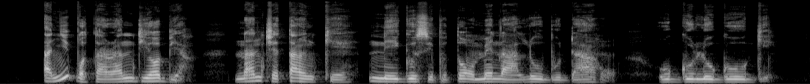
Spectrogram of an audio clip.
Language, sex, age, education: Igbo, male, 15-29, tertiary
